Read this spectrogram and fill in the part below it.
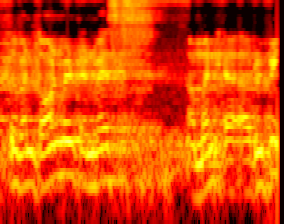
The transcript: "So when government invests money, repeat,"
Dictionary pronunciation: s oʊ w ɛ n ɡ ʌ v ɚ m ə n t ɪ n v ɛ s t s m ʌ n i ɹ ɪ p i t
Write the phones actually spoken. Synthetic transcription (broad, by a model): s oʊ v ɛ n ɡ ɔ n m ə l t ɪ n v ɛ s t s m ʌ n i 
